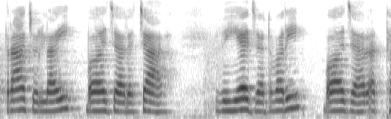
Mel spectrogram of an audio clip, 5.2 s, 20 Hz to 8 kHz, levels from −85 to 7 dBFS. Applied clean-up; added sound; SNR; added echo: none; none; none; none.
